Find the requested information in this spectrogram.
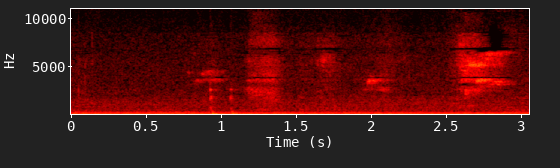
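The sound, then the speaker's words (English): Faint birds cheep in a few short, high chirps scattered across a quiet background with a steady low hum. Nobody talks. “Oh, we've got some birds cheeping somewhere.”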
